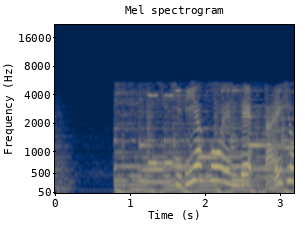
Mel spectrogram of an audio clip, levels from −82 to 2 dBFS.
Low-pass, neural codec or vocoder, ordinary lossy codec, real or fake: 5.4 kHz; none; Opus, 24 kbps; real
